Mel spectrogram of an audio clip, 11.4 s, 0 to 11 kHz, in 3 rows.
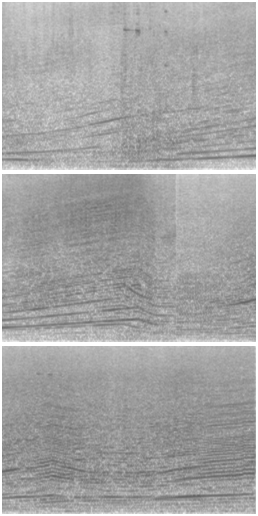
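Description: A 1965 Cooper T77 race car engine screams in a racing video game on the Charade track, its revs climbing steadily, dipping at a gear change midway, then climbing again in a continuous close roar.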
